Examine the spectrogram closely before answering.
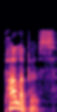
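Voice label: "polypous", British English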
